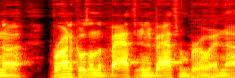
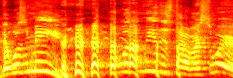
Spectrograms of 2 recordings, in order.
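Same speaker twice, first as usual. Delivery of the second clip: indignant denial; slower than usual. Retold or imitated. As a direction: plead innocence in a raised, squealing pitch. Protesting an accusation, acted.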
